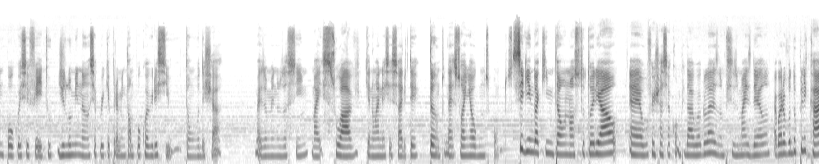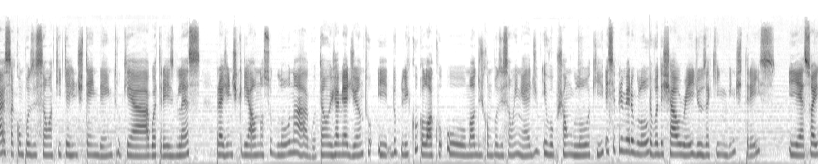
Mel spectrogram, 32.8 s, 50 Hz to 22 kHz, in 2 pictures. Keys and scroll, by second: 21.1 ctrl+d, 28.1 ctrl+space, 30.9-31.7 typing.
